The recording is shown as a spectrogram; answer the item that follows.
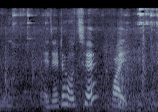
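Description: Speech: a few short spoken sounds, with the word "white" near the end.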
